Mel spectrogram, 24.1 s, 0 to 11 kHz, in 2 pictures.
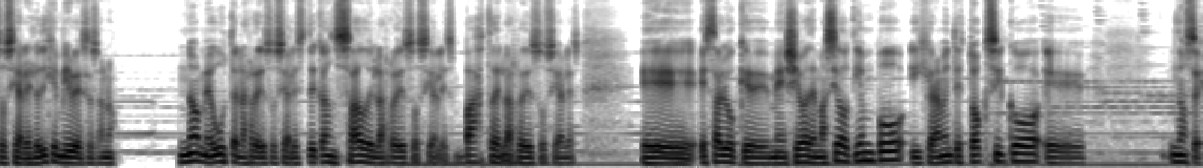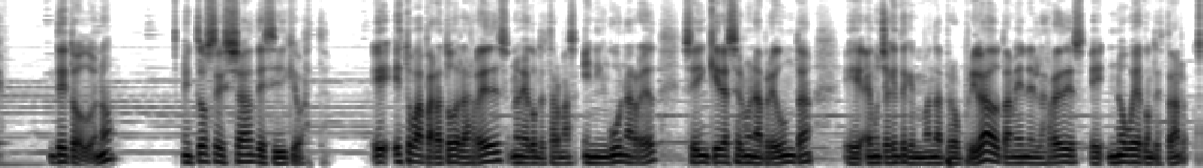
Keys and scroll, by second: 3.4-4.6 typing, 4.8 Right, 5.1 Return, 6.3-12.3 typing, 18.1 Return, 18.2 j, 18.9 k, 19.2 Return, 20.2 :, 20.9 Return, 22.3 =, 23.4 Return, 23.4 k.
